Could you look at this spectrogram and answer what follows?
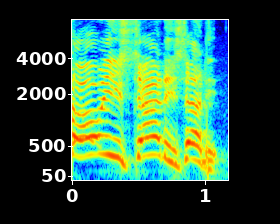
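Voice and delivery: high-pitched imitation of excited rumormongers; mock gossiping excitement. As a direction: squeal the rumor, mockingly thrilled. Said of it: "Gino, and Denny all saying".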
